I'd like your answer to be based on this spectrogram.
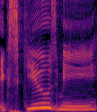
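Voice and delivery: really obnoxious, high-pitched delivery. Retelling brushing past someone through a door, a mock-obnoxious 'excuse me'. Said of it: "And I just like really obnoxiously".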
